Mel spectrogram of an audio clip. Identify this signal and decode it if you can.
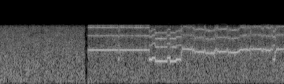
SSTV (slow-scan television), PD 290.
